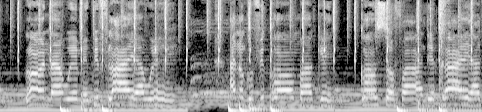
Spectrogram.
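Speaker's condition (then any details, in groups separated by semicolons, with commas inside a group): No condition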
